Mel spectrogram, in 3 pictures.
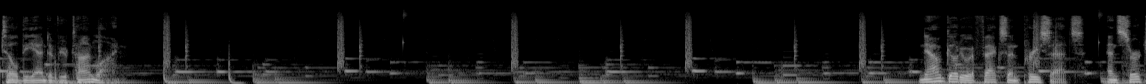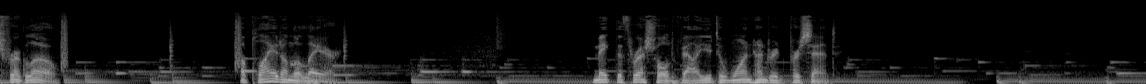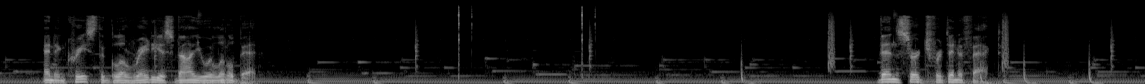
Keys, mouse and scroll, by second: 0.3 space, 1.3 click, 2.6 space, 8.5 click, 12.0-13.2 typing, 14.0-15.6 drag, 16.2 scroll up 1, 18.1-19.9 drag, 21.7 scroll down 1, 22.4-23.8 scroll up 1, 23.8-28.4 drag, 34.2-34.3 typing.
